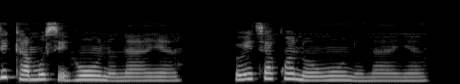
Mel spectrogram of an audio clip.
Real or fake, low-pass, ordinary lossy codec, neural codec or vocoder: real; 7.2 kHz; none; none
